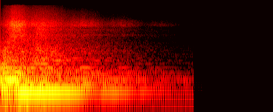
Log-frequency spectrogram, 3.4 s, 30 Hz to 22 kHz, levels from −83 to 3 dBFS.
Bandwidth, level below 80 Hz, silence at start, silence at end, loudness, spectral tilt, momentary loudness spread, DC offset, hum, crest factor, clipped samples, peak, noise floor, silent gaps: 16 kHz; -52 dBFS; 0 s; 1.8 s; -26 LUFS; -5.5 dB/octave; 23 LU; under 0.1%; none; 16 dB; under 0.1%; -12 dBFS; -89 dBFS; none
